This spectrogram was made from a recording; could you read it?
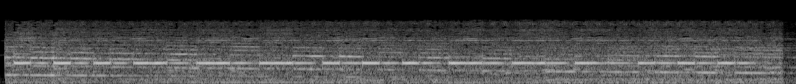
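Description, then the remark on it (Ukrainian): A modern distress signal sounds in the Atlantic port of Caracas, Venezuela: a loud, steady electronic wail with layered tonal pitches that drone on without a break for the whole stretch, with no voices. “Щойно ви чули звуки сучасного сигналу біди у Атлантичному порту Венесуели Каракасі.”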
